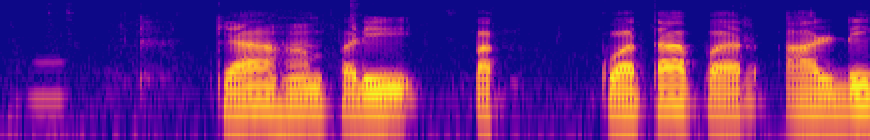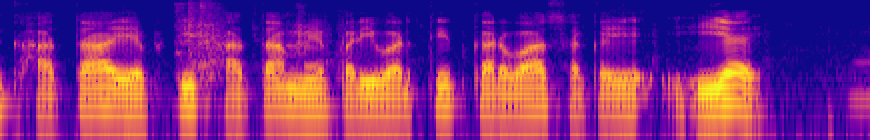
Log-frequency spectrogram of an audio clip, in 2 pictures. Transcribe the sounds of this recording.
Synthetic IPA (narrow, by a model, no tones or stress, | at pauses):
kjaɦɐmpəɾɪ | pə | kwət̪apɐɾaːɾɖikʰaːt̪aeːpʰɖikʰaːt̪amẽpɐɾɪwəɾt̪ɪt̪kɐɾʋasɐkəɦiɛː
